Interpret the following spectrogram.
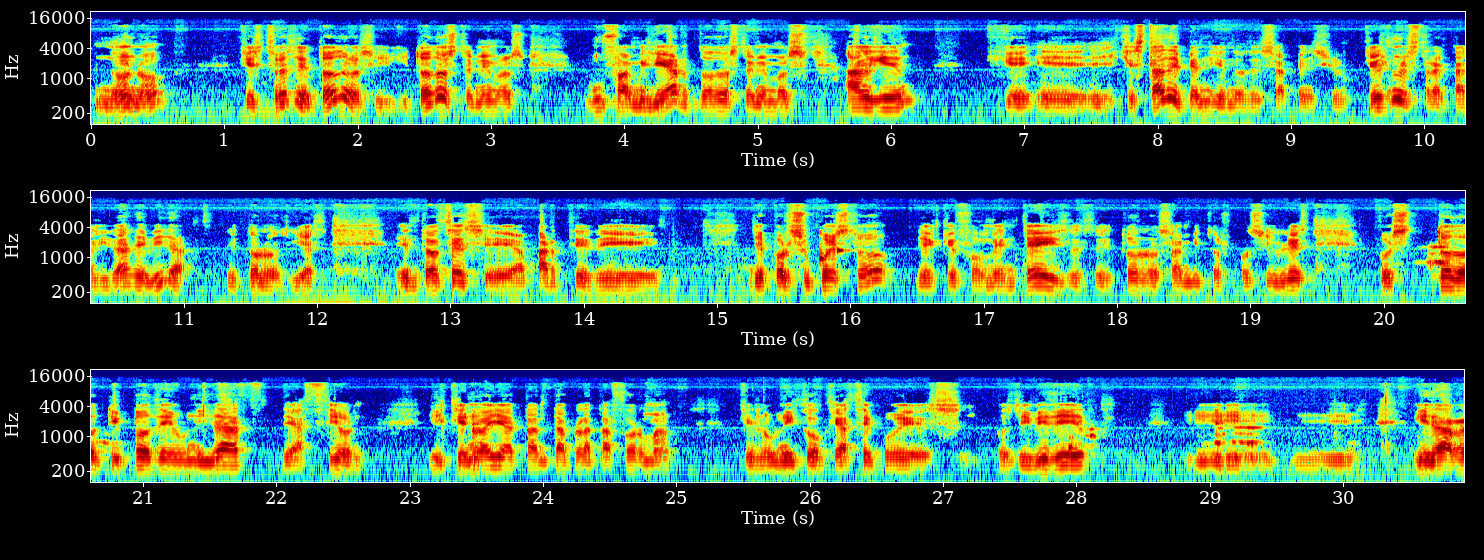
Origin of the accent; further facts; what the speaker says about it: Zaragoza, Aragon, Spain; pues soy de Zaragoza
